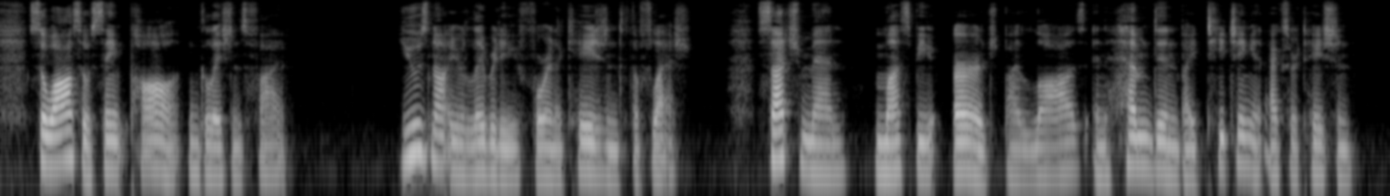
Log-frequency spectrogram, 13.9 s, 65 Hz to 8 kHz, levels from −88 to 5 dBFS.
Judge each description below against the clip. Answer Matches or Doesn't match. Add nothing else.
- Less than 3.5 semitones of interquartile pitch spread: Matches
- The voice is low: Matches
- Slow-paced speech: Matches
